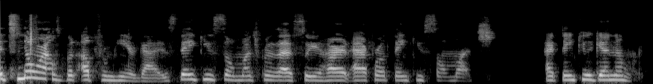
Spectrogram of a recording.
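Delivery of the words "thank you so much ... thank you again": voice welling up, emotional and near-tearful. Thanking the audience for their love and support: getting emotional. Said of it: "I'm getting emotional, guys".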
